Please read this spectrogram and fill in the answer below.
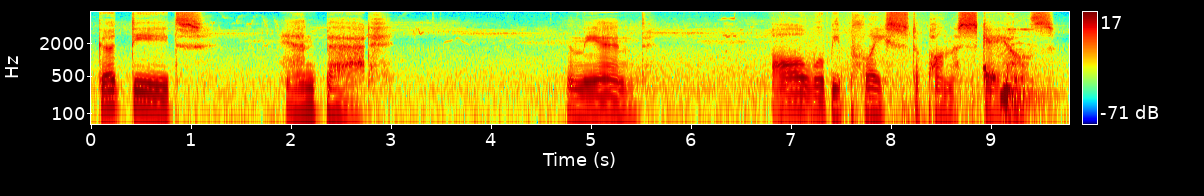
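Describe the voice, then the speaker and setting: An actor playing a grave, restrained man in a video game, with a deliberate, serious delivery. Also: on the low side, a bit bright, slight background noise. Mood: solemn. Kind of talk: video game character acting.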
